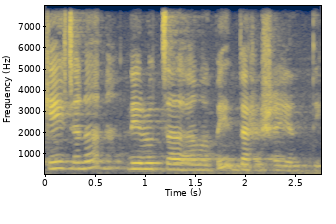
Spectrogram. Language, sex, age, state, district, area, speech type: Sanskrit, female, 18-30, Karnataka, Hassan, urban, spontaneous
